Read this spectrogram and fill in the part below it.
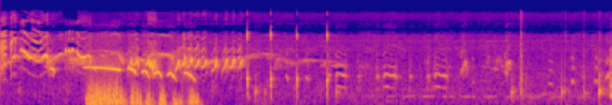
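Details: Chinese hwamei singing a rich run of loud, slurred whistles that swoop up and down for about three seconds. A low, rough, harmonic sound overlaps the song, and then come scattered clicks and quieter, fainter notes.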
